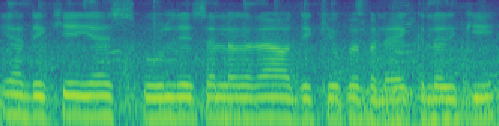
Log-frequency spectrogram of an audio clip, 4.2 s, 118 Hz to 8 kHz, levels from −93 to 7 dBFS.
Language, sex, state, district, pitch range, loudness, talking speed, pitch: Bhojpuri, female, Bihar, Saran, 150-155 Hz, -13 LUFS, 215 wpm, 155 Hz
